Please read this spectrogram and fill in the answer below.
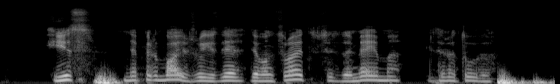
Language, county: Lithuanian, Panevėžys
